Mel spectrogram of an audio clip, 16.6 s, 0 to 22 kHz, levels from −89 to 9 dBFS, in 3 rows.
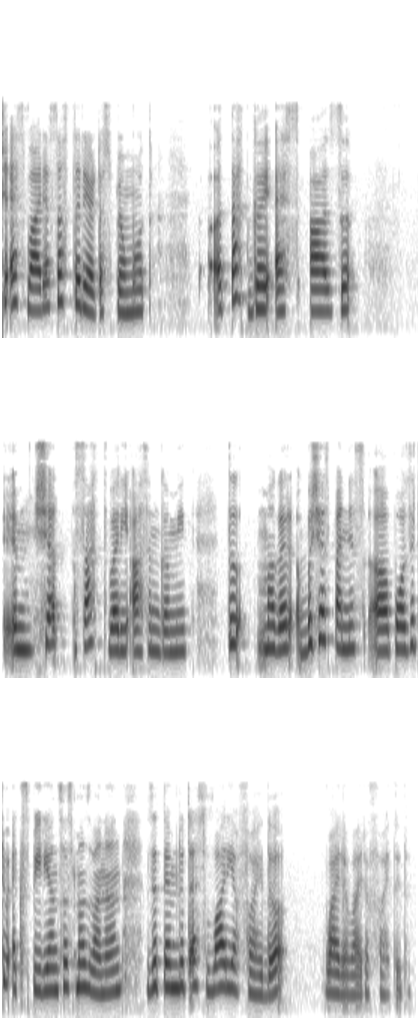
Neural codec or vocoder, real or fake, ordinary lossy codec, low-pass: none; real; MP3, 48 kbps; 7.2 kHz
